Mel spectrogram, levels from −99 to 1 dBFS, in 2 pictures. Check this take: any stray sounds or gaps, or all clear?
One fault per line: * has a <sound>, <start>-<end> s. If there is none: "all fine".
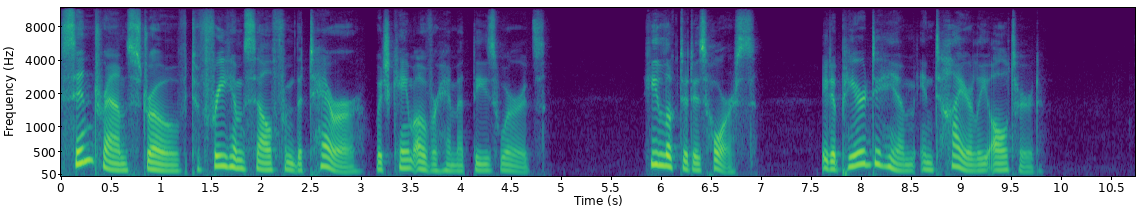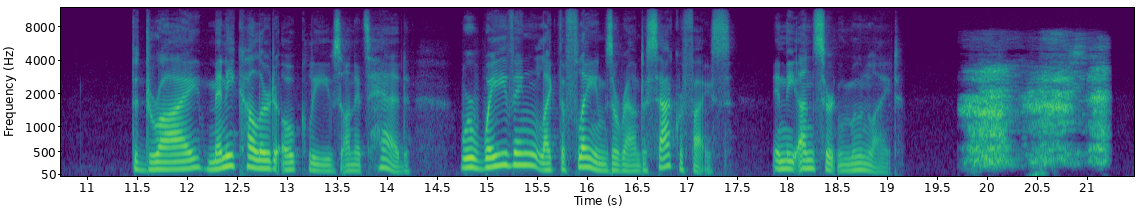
* has a breath, 19.7-21.3 s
